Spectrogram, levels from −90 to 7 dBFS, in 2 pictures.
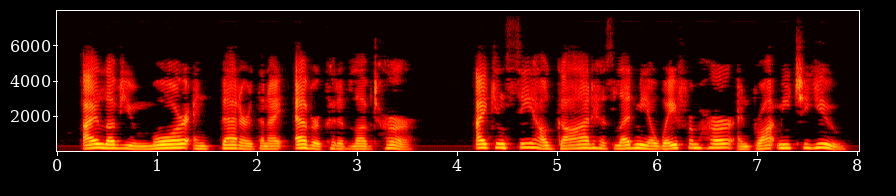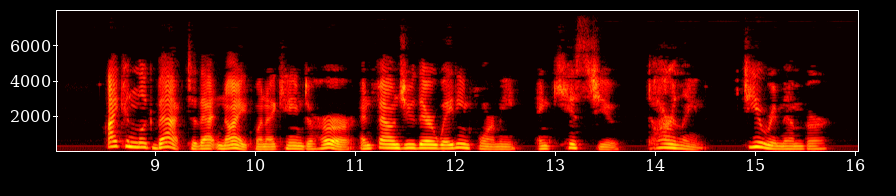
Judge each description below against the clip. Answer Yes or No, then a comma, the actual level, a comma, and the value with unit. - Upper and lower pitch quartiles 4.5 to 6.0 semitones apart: Yes, average, 5.2 semitones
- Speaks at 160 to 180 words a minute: No, average, 200 wpm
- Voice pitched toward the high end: No, medium, 180 Hz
